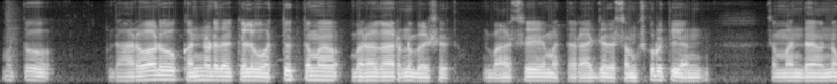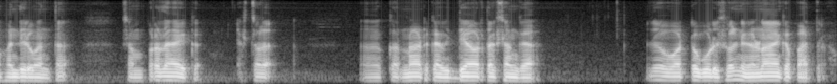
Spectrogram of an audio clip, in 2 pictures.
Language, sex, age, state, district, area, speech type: Kannada, male, 30-45, Karnataka, Chikkaballapur, urban, spontaneous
